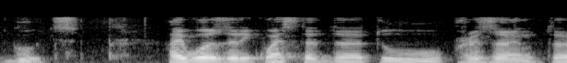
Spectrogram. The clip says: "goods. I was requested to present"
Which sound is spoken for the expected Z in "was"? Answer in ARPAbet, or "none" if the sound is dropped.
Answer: Z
